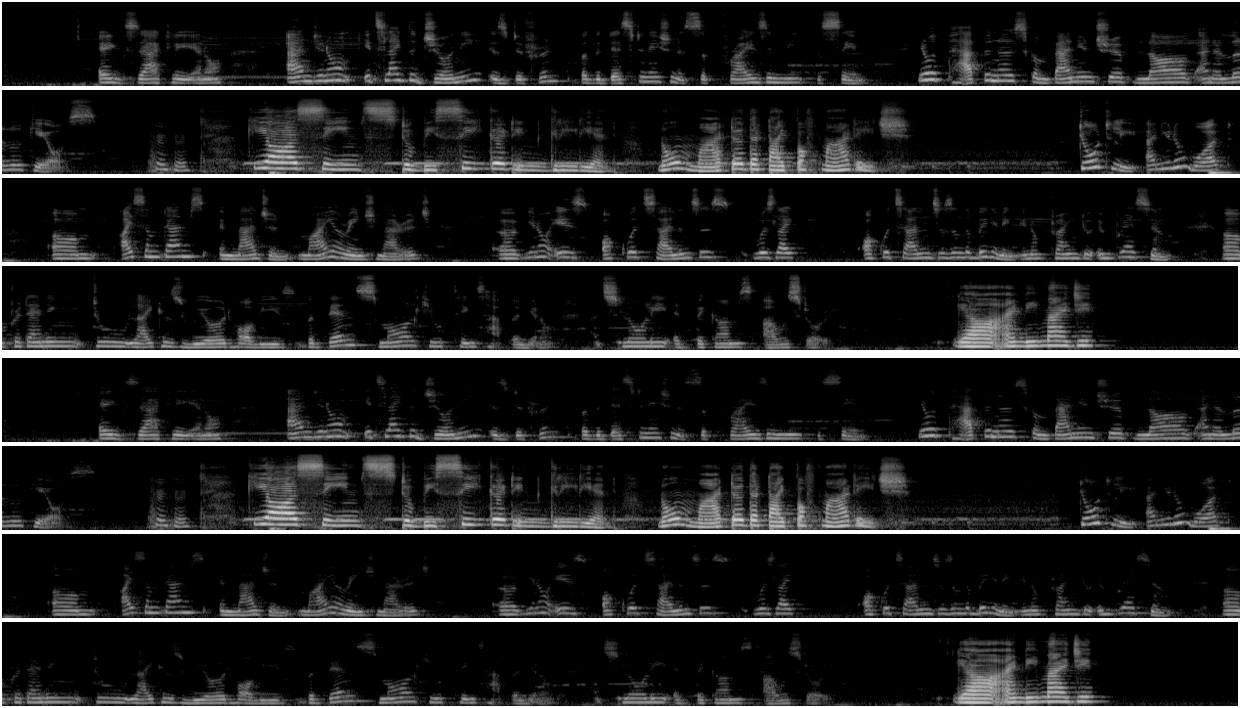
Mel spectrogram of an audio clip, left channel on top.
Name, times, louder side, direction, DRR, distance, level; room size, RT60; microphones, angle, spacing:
voice 1, 1.0-8.7 9.2-13.3 23.2-24.7 25.3-28.9 29.7-32.0 32.3-32.7 33.4-36.5 36.7-42.7 43.1-45.4, left 3 dB, 65° left, 0.8 m, -34 dB
voice 2, 13.9-18.5 18.9-21.4 46.7-48.0, right 2 dB, 20° right, 1.0 m, -22 dB
Bird, 14.6-22.9, right 2 dB, 35° right, 3.4 m, -42 dB
25.0 x 12.0 x 2.8 m
head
